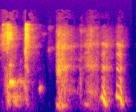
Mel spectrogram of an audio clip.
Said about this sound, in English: We apologize, guys. We have some weather going on here, and the dogs are a little freaked out.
